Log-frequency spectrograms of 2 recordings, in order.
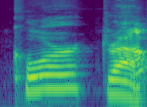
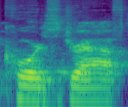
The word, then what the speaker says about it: Kor-Drath: the stream about debating on how to properly pronounce the title of your book, Andy. You're muted. Kor-Drath. Whoa. And And you're what muted. did you think it was? We were both saying like Kor-Drath and Kor's Draft and stuff like that.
